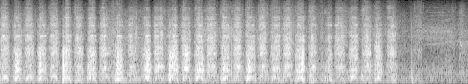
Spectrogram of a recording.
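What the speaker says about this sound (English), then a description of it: "what about scraping some Fatwood?" A knife blade scrapes along a stick of fatwood in quick, rhythmic rasping strokes, loud and close, about six per second, before trailing off into a quieter rub at the end.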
